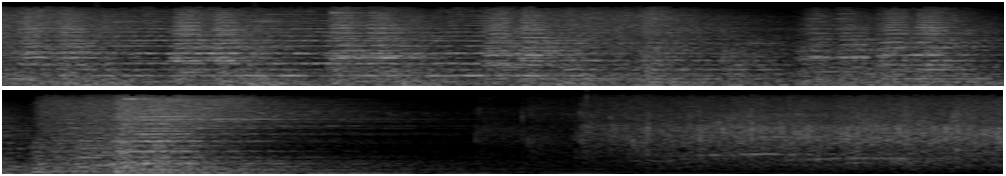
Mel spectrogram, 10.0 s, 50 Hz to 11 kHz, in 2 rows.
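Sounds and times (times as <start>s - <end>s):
audience applauding: 7.4s - 10.0s.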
